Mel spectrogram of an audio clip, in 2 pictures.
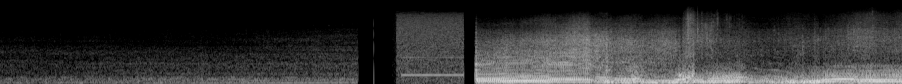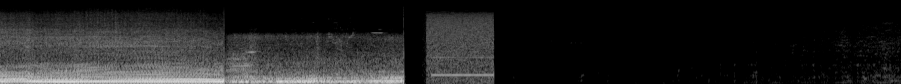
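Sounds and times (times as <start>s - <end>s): short steady beep: 4.0s - 4.7s, 12.8s - 14.0s
rally car engine revving hard: 4.8s - 11.3s
static hiss: 13.2s - 14.0s.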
